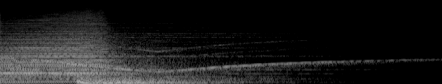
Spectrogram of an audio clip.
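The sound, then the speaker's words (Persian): Police sirens wail loudly, their pitch sweeping down and then rising again in a long glide over a heavy rumble, gradually fading as the vehicles seem to move off. “ناگهان صدای آژیر ماشین های پلیس به هوا برخاست”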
